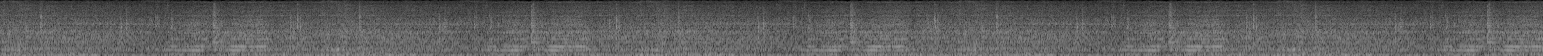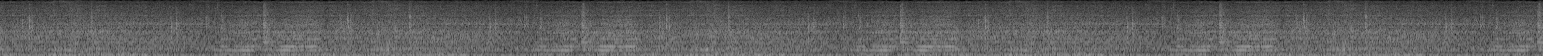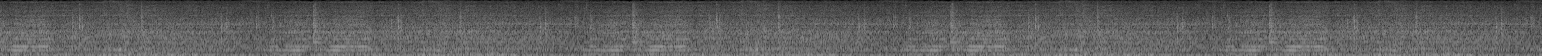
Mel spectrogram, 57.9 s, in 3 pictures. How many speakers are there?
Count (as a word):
zero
